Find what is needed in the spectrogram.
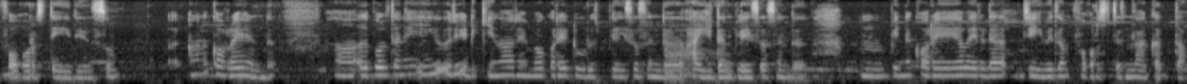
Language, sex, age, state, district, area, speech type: Malayalam, female, 18-30, Kerala, Idukki, rural, spontaneous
